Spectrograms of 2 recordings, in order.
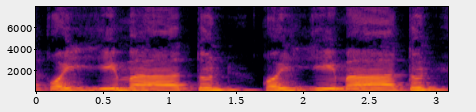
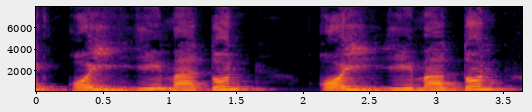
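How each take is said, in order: First: क़य्यिमातुन with the मा stretched long; wrong long meem. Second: क़य्यिमतुन with a short मि, no lengthening; short meem. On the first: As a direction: add a long a after meem as a mistake. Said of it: "अक्सर लोग इसको लंबा कर देते हैं". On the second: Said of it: "मीम को यहाँ लंबा नहीं होने देना". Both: Shown as a demonstration.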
